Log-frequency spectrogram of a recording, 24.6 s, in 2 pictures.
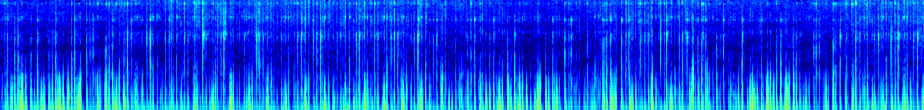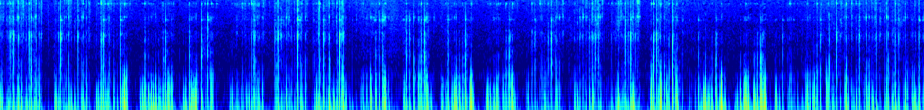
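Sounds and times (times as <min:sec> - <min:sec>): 
fast scratchy tapping: 0:00.0 - 0:24.6.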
